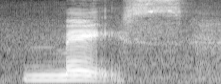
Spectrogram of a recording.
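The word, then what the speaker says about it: Myss: awakening your divine potential by carolyn mace and it's the last name is spelled m-y-s-s so if you type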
